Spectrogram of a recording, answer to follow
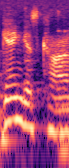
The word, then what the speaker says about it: Genghis Khan: yeah that was right Changez Khan we call it Genghis Khan I think just because we want to pronounce it however you want so I'm making a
